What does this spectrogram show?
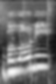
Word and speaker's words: Bologna: Bologna, Italy is pronounced as Bologna.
